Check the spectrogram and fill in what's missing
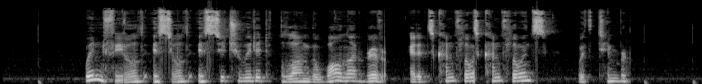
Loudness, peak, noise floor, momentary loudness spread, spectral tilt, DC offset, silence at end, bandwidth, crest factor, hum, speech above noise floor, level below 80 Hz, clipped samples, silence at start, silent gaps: -16 LUFS; 0 dBFS; -49 dBFS; 11 LU; -3 dB/octave; under 0.1%; 0.55 s; 15.5 kHz; 18 dB; none; 31 dB; -54 dBFS; under 0.1%; 0.4 s; none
